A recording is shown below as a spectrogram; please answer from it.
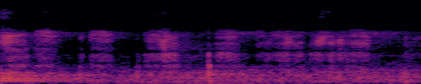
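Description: Marker pen writing on a whiteboard: faint, short scratchy strokes as a word is written out.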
